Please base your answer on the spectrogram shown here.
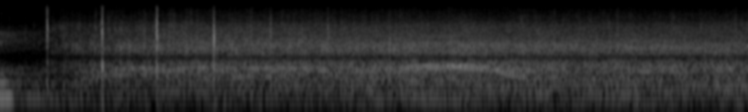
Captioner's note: applause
